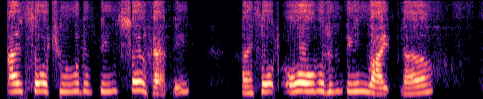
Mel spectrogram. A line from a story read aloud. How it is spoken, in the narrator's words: she exclaimed, all but crying with vexation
